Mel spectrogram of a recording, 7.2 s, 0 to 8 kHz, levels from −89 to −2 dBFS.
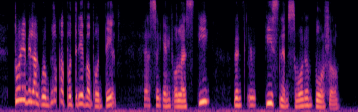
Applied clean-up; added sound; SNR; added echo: neural diffusion model UNIVERSE++.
